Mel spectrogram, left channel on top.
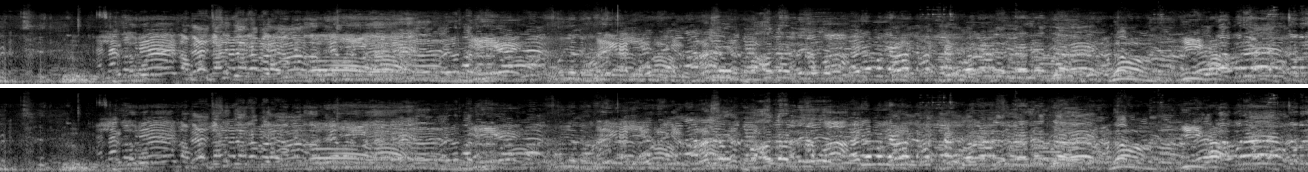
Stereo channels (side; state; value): both; normal; correlation 0.43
